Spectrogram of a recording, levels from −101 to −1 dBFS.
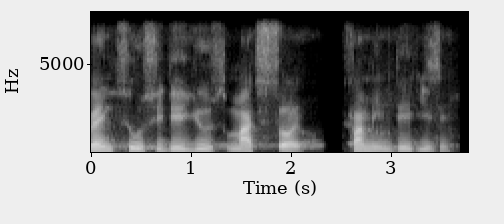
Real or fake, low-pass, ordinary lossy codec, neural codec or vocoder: fake; 7.2 kHz; none; codec, 16 kHz, 8 kbps, FunCodec, trained on Chinese and English, 25 frames a second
